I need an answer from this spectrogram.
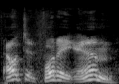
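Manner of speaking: tired farm vet groaning at breakfast. A narrator's reading. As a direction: groan it out, worn out from the early call. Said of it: "he groaned".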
